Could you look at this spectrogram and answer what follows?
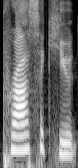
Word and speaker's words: prosecute: And prosecute starts with a P r and then the a and father pra primary stress as I said. Then we have a schwa s proa and then cute cute the t I released it here but it could be a healthy prosecute where you just hear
